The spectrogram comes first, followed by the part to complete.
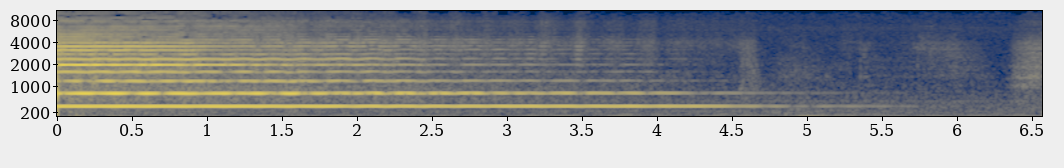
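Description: Alto saxophone holding one long note in a live jazz performance, the tone slowly dying away and stopping about five and a half seconds in.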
